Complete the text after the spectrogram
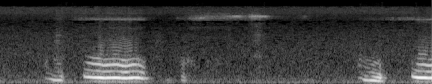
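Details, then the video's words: Cat asleep and snoring: a brief rising squeak, then a longer even nasal tone with bright overtones, quiet, then another breath begins near the end. "My funny cat snoring while sleeping"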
